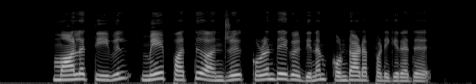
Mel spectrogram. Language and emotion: Tamil, neutral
